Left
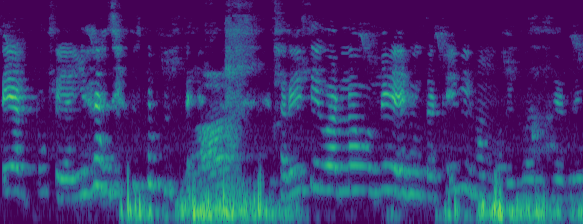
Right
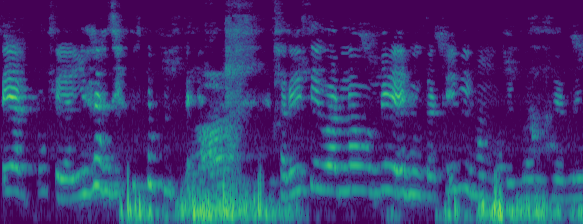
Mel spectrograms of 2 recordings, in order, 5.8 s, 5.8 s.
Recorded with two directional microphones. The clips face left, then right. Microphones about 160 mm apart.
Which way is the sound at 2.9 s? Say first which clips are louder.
Right 5 dB; 15° right (ahead or behind).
